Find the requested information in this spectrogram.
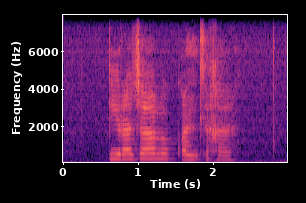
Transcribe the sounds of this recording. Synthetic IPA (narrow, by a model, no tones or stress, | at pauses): d̥iɾad͡ʒalɔkwan̩t͡ɬʼɛχa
